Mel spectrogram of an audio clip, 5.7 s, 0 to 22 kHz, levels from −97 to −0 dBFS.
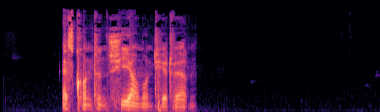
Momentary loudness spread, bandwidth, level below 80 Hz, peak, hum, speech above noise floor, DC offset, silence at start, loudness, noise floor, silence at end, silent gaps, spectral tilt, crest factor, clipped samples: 8 LU; 16 kHz; -52 dBFS; -2 dBFS; none; 68 dB; under 0.1%; 0.95 s; -18 LUFS; -87 dBFS; 2.8 s; none; -2.5 dB/octave; 22 dB; under 0.1%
